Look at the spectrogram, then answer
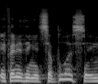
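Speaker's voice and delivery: voice breaking mid-word on the word "blessing". Complaining about a game they can't play, voice cracking. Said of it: "did you hear that voice crack?".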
